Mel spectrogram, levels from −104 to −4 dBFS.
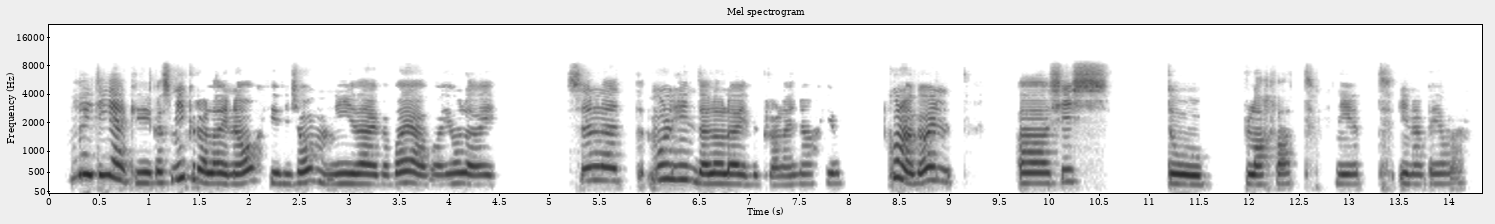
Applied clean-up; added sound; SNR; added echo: none; none; none; none.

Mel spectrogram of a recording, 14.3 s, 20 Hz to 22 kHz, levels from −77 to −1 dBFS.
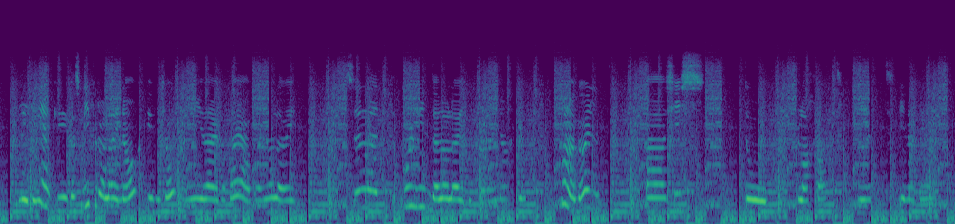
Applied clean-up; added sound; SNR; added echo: none; Snare drum / Drum kit; 4 dB; none.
